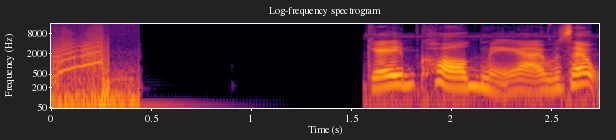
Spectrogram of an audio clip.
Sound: record scratch

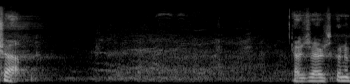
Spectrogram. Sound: audience laughs

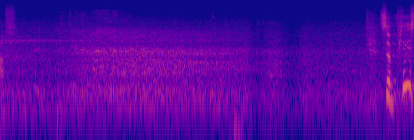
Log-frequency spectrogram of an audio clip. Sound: graduates laughing

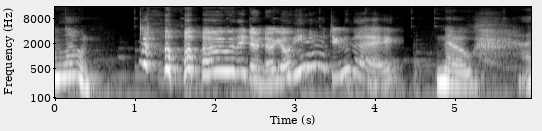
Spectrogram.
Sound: laughs

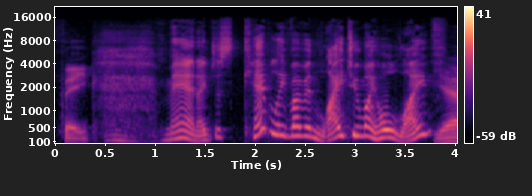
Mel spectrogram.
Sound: sighs

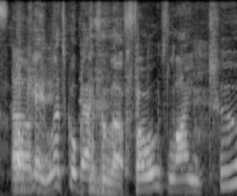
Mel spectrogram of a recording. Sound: laughing

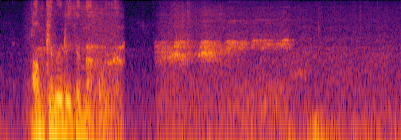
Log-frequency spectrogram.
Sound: birds chirping

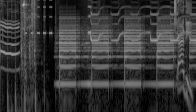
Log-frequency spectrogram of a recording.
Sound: alarm blaring

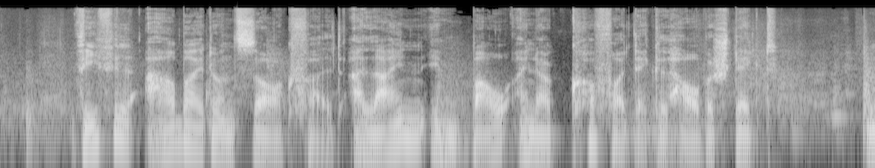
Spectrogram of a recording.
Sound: none

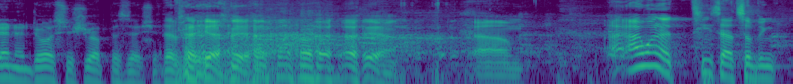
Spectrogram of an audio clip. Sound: all laugh

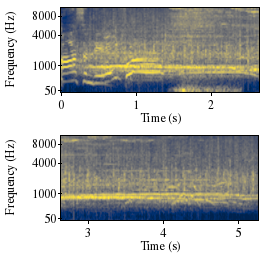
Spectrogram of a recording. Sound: audience applause

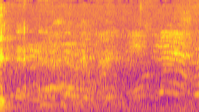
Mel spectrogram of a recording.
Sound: laughter

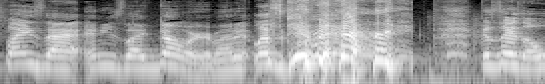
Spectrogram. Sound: laughs

